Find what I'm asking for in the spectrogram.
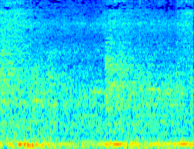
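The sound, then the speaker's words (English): An old-style motor turning an observatory telescope dome: a loud, steady mechanical hum with low grinding rumble that shifts slightly partway through and keeps running throughout. “And through that hole, we can turn the telescope around using this old-style motor. Again, very old school, but have a listen to this.”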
